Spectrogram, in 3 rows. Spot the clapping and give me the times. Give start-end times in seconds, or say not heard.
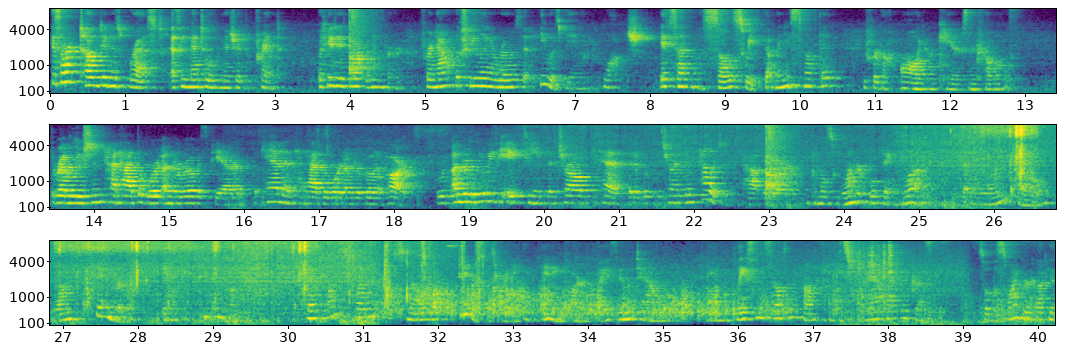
4.0-4.5, 22.9-23.4.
